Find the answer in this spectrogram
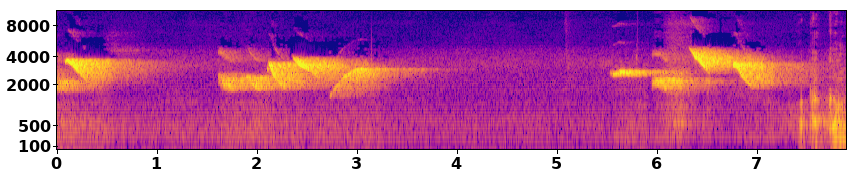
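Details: Green-winged saltator kept for song competitions, practising ahead of the season on 25 June: two rich whistled phrases of overlapping descending slurs, separated by a silent pause of about two seconds, with a brief clatter at the end.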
